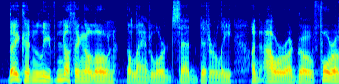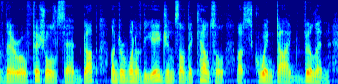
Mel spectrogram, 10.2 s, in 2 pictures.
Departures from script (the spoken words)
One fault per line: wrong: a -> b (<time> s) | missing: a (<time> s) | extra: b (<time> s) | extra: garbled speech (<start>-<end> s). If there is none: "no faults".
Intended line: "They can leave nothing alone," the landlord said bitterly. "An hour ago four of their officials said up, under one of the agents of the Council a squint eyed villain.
no faults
